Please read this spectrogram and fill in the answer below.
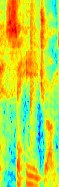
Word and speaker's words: Sihedron: How you spell that, Tom? Cast identify, so I can do it. Sahedron. Sahedron. So Sihedron.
